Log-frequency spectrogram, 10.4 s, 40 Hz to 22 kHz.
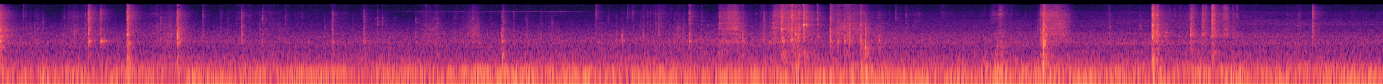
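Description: Irregular sharp clicks and taps of hard plastic as hands work on a Lenovo V330 laptop's bottom case and internal parts. There is a cluster of louder clicks about six seconds in and single sharp clicks near eight and nine seconds, over a steady low hum.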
